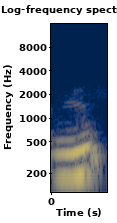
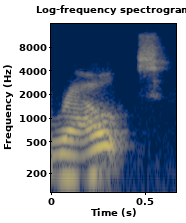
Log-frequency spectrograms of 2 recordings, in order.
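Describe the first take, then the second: First: The vowel rhymes with boot. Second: The vowel rhymes with out. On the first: "some people will say root" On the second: "I say the word route"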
